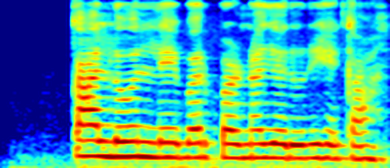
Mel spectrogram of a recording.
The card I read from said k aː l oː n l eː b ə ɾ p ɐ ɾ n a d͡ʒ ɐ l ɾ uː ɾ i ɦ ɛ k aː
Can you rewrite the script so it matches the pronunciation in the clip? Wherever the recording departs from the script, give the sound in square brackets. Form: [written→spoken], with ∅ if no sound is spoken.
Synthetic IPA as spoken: k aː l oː n l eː b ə ɾ p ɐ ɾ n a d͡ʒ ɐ [l→∅] ɾ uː ɾ i ɦ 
